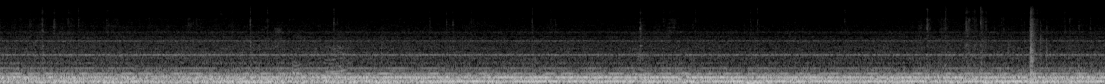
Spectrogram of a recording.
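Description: Jet airliner's engines at takeoff power heard from inside the cabin: a loud, steady rumble with a steady whine over it, and a lower hum coming in about four seconds in. A single sharp click near the end.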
